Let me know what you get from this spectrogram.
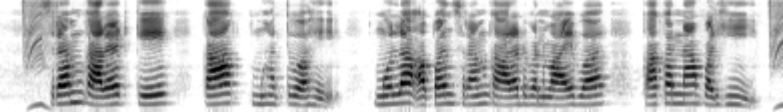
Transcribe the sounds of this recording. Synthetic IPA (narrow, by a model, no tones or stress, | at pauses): sɾəmkaɾəʈke | kak̚məɦət̪ːwəɦḛ | mulaʔəpənsɾəmkaɾəʈbənʋaebəɾ | kakəɾnapəɽ̤i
